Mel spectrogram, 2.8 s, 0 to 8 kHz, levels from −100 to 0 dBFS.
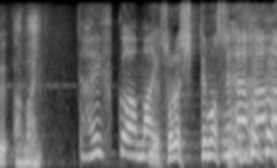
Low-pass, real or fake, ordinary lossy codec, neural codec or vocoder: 7.2 kHz; real; none; none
